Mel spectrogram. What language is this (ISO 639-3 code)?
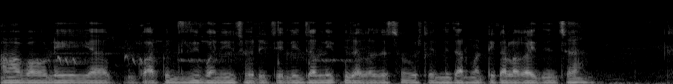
nep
